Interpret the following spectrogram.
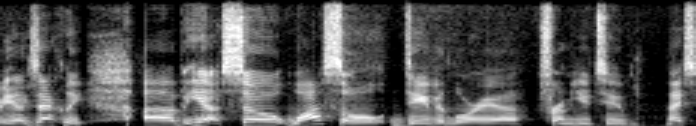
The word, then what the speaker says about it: wassail: But yeah, so Wassel, David Loria from YouTube.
